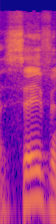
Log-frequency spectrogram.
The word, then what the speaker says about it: Seaf: But it's spelled S-E-A-F, right? – Yeah, safe in Arabic stands for sword. So it's not, swords? – Yeah, it's not safety.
